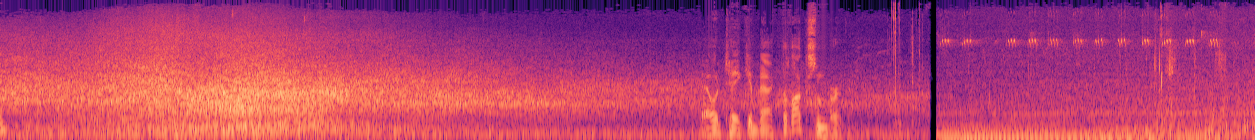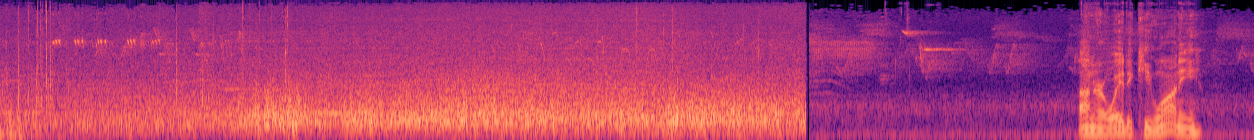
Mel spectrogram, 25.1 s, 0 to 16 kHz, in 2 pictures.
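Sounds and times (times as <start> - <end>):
low hum: 9.4 - 19.2
insect chirping: 9.4 - 20.9
wind buffeting microphone: 10.1 - 20.6.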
